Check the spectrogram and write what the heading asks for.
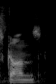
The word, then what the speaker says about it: scones: for us that someone's scones and yes it's pronounced scones didn't quite rise properly in round three of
